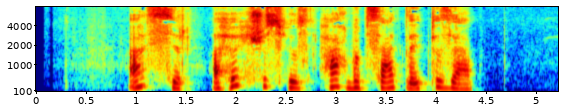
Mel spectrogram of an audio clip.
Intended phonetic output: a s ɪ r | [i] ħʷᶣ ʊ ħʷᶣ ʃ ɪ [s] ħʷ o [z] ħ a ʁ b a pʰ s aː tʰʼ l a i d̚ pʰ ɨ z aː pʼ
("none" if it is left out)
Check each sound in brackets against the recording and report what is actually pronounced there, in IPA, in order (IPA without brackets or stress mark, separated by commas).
a, s, z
